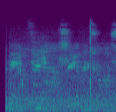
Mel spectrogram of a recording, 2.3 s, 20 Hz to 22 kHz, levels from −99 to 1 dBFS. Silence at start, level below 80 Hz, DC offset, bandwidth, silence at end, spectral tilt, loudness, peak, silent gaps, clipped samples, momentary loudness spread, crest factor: 0.1 s; -76 dBFS; under 0.1%; 11 kHz; 0 s; -2.5 dB/octave; -47 LUFS; -20 dBFS; none; under 0.1%; 6 LU; 30 dB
